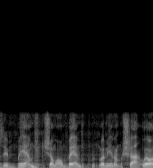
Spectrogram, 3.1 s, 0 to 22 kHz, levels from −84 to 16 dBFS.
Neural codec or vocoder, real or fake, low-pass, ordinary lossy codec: autoencoder, 22.05 kHz, a latent of 192 numbers a frame, VITS, trained on many speakers; fake; 7.2 kHz; none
